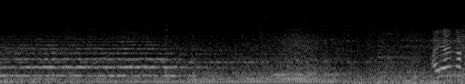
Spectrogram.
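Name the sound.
train passing on the rail crossing in Bangkal, Makati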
